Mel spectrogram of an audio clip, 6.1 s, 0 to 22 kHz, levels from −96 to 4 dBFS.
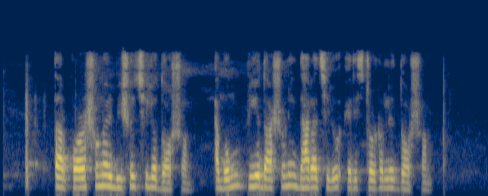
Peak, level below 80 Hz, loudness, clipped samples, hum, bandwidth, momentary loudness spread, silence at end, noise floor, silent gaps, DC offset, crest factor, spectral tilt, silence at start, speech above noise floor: -2 dBFS; -60 dBFS; -18 LUFS; under 0.1%; none; 7.6 kHz; 21 LU; 0.75 s; -72 dBFS; none; under 0.1%; 18 dB; -4.5 dB/octave; 0.3 s; 55 dB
